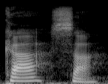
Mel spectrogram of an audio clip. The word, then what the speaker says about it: casa: For example, casa, which means house in Spanish, is pronounced as casa.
